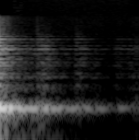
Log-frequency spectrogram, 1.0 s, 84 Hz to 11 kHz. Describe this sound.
jillys sonar5
Sonar sound made with granulab from a sound from my mangled voices sample pack. Processed with cool edit 96. Pitched down for a plucked effect.
granular, jillys, synthesis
